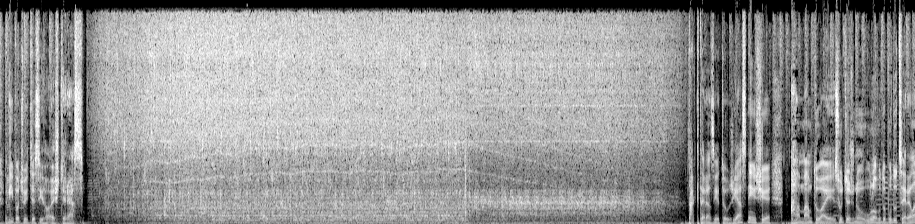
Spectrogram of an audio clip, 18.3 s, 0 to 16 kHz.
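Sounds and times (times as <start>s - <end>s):
speech: 0.2s - 2.2s, 14.0s - 18.3s
potter's wheel spinning with a motorized whir and hum: 1.8s - 13.7s.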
